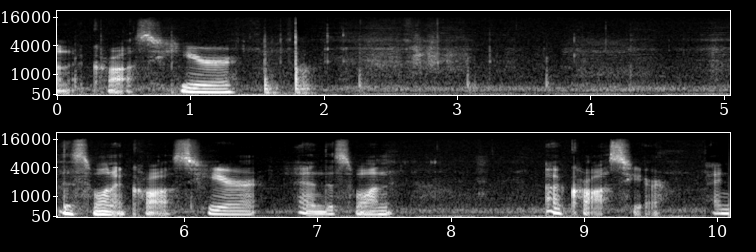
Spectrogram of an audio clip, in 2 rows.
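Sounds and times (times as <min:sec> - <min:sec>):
wires rubbing on wooden mandrel: 0:00.0 - 0:09.7
low steady hum: 0:00.0 - 0:10.0.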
